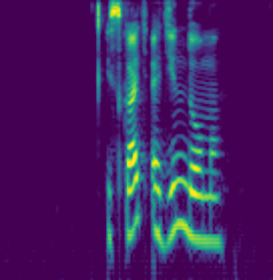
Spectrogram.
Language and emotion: Russian, neutral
